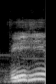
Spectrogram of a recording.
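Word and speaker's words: Ouija: नमस्कार दोस्तों, वीजी board जिनकी स्पेलिंग होती है OUIGA लेकिन प्रोनाउंस इन्हें वीजी किया जाता है।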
